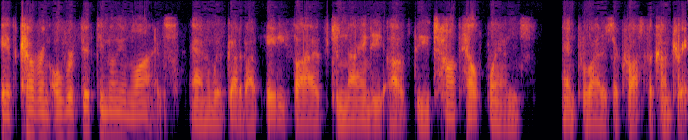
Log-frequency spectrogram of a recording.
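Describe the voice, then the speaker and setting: Moving at a fairly quick pace, a man with an American accent speaks in a very deep, low pitch. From Boston, US Northeast. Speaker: healthcare software presenter. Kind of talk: webinar presentation. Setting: online webinar.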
